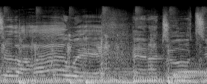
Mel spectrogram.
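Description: A man singing a folk-rock song live into a microphone, holding wavering sung notes over steady guitar accompaniment.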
